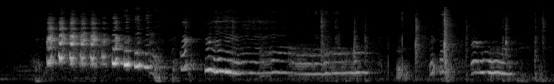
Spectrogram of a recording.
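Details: Pug indoors, determined to get into an old lizard aquarium, giving a run of rapid harsh yelps followed by long high whines that slide downward and waver, ending with a short rising whimper; small-room echo.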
